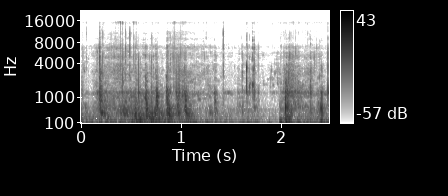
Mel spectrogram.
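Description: Water sloshing and splashing against the hull of a small wooden outrigger fishing boat, with scattered light knocks and clicks.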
